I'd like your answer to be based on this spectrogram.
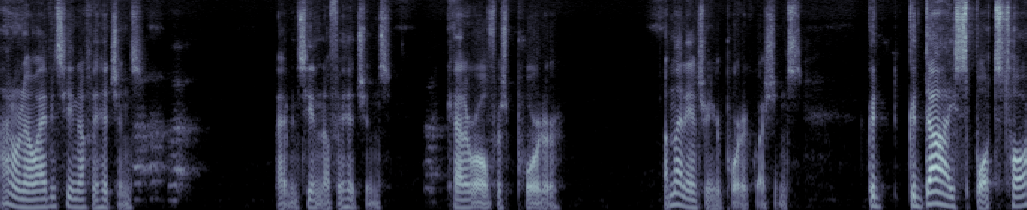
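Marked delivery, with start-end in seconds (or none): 8.7-10.3 bad fake New Zealand accent, loud and slow. The speaker puts on an awful New Zealand accent for a greeting. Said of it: "that's an awful, awful New Zealand accent".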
